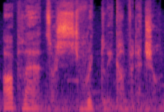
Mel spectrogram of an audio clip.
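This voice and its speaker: Game schemer: suspicious, secretive envoy, lowish pitch with big swings in intonation, music behind. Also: male voice, sing-song. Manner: suspicious, measured, insinuating. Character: shady, secretive male envoy, wary and disdainful. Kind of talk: scripted video game voice acting.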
